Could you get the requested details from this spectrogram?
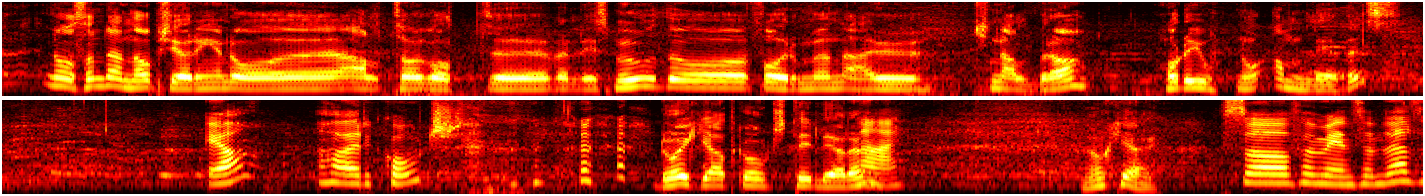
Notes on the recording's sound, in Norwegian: Live Studio - Inveiing. Live studio med intervjuer av atleter, og andre interessante personer under innveiingen!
